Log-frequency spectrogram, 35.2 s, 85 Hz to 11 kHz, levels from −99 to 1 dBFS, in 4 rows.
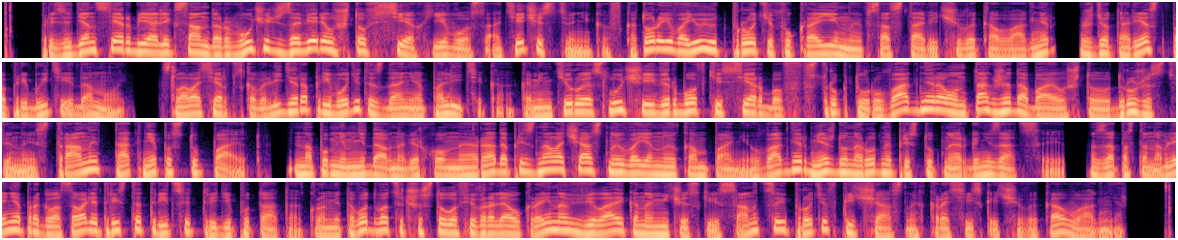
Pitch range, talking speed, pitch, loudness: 110-155 Hz, 130 wpm, 130 Hz, -18 LUFS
